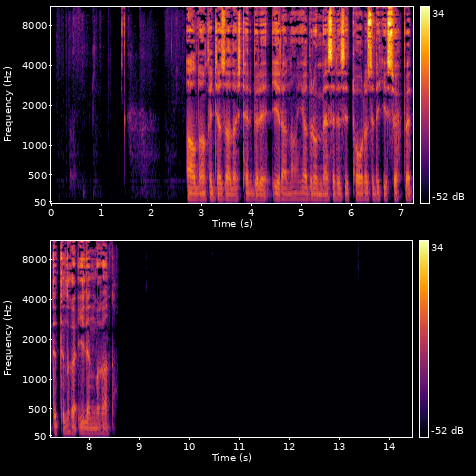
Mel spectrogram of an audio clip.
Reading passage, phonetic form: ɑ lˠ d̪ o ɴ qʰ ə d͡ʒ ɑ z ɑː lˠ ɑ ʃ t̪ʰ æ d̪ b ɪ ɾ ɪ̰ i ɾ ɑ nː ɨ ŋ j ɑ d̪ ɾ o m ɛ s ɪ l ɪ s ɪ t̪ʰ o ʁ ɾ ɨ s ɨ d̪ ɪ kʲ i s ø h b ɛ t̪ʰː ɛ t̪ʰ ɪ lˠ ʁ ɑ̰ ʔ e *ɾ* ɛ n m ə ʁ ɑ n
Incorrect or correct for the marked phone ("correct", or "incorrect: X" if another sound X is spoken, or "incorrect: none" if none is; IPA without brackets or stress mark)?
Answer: incorrect: l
